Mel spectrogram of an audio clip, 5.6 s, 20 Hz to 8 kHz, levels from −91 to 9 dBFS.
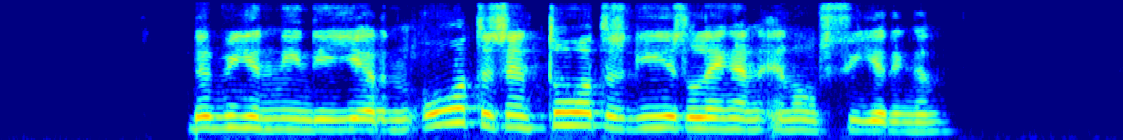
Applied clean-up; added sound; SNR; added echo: neural mask model DeepFilterNet 3.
